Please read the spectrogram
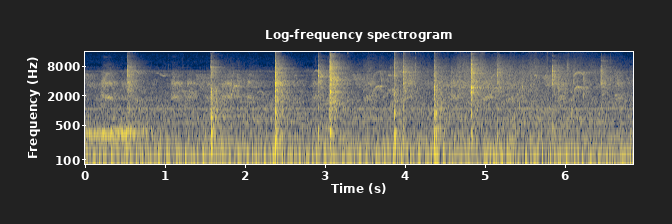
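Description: A string of sharp, irregular clicks and snaps, about ten of them, over a steady outdoor hiss, with a few faint short chirps among them.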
